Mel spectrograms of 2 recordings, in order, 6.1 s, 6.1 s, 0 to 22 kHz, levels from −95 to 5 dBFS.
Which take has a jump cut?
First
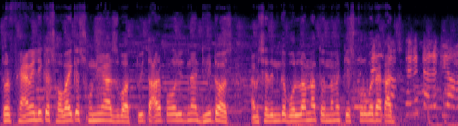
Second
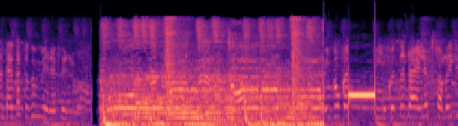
second; 1 cut; at 4.3 s

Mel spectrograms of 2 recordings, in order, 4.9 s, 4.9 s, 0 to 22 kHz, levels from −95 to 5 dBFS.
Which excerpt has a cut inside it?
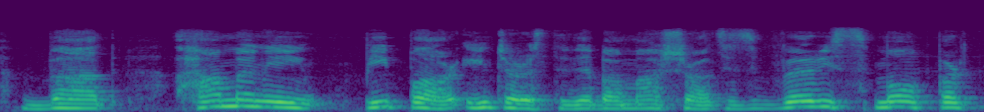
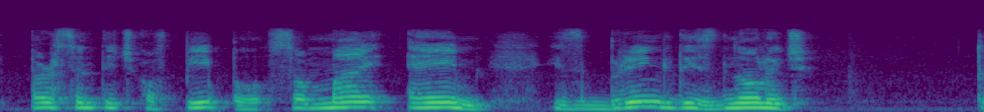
first; 1 cut; at 1.7 s

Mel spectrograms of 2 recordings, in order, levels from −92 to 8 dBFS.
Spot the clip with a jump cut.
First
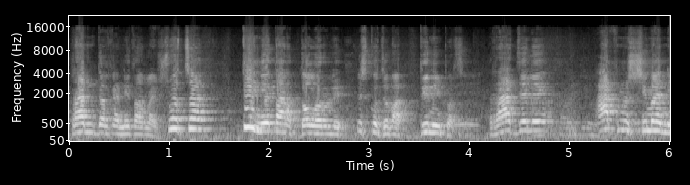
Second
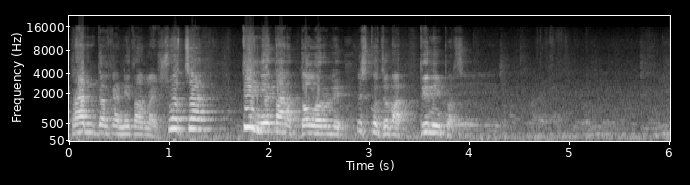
first; 1 cut; at 4.0 s

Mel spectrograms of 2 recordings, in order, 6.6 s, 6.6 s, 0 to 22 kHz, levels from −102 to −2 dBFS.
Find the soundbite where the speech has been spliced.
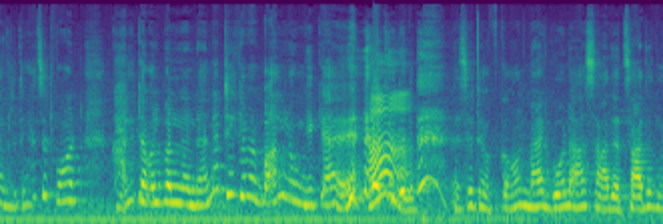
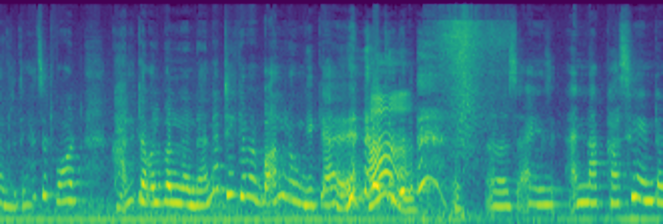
second; 1 cut; at 4.5 s

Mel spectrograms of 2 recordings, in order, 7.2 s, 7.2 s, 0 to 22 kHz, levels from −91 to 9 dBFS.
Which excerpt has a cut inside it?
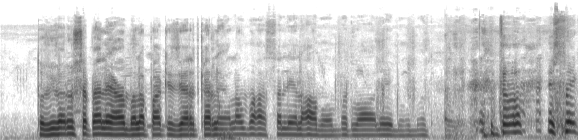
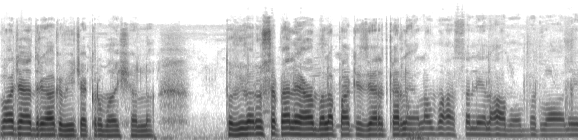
first; 1 cut; at 5.9 s

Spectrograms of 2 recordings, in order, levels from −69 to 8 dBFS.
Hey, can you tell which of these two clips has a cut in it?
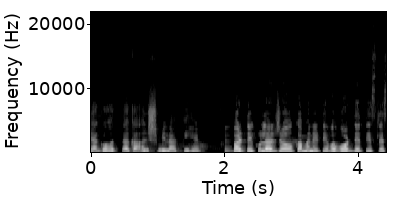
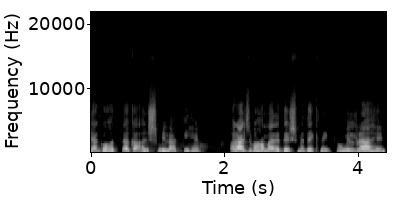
first; 1 cut; at 2.0 s

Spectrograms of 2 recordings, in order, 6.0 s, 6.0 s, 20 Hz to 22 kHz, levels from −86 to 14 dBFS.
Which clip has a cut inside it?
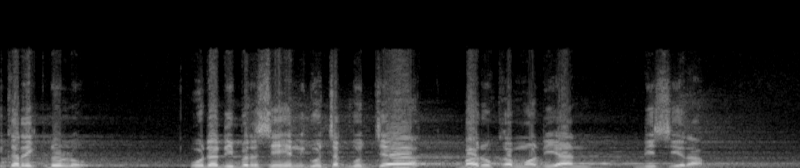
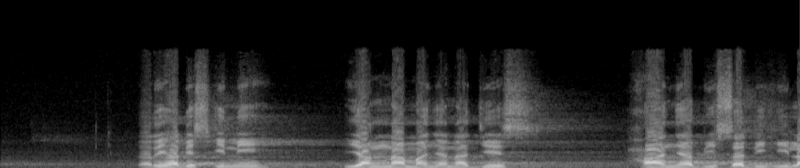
second; 1 cut; at 1.1 s

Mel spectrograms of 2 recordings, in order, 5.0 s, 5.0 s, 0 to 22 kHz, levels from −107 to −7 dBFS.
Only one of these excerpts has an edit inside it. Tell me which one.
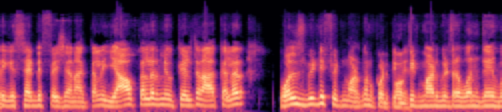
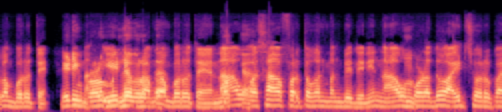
first; 1 cut; at 4.1 s

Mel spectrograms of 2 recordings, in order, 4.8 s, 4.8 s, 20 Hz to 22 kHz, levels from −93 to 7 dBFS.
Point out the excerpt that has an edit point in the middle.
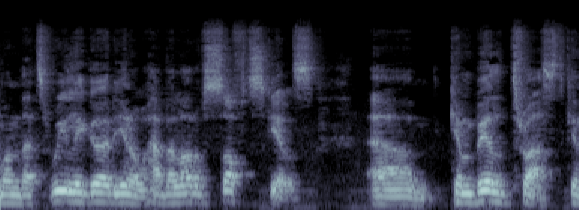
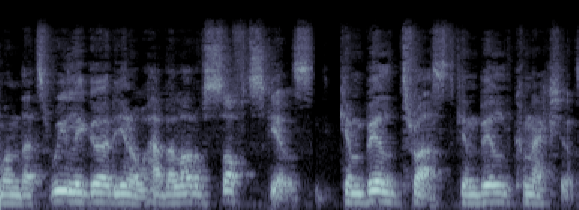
second; 1 cut; at 2.7 s

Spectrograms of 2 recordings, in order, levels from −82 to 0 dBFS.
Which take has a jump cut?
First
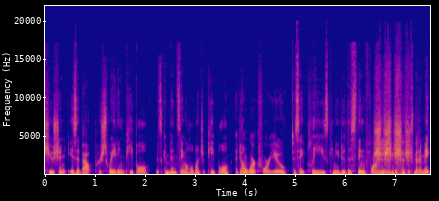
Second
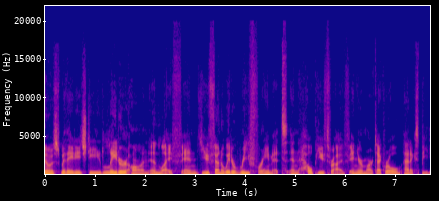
first; 3 cuts; at 2.2 s, 3.8 s, 4.9 s

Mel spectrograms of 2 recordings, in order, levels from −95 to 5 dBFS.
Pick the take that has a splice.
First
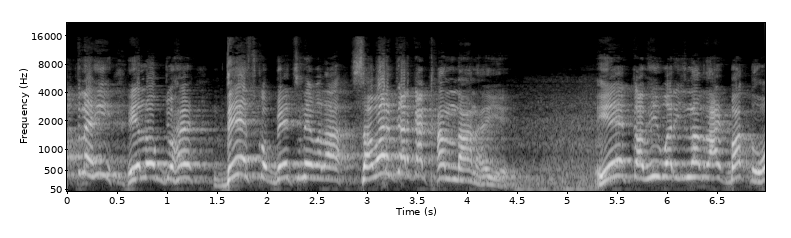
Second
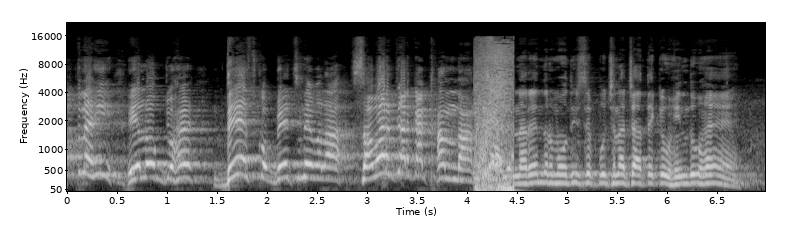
second; 1 cut; at 4.1 s

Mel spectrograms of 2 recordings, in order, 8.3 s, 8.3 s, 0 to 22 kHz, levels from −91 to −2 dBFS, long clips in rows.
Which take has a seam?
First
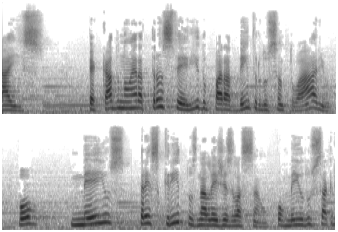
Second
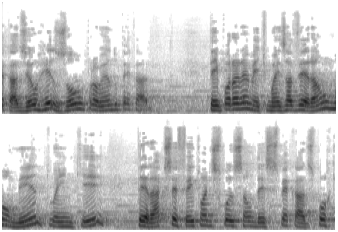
first; 2 cuts; at 4.2 s, 5.7 s

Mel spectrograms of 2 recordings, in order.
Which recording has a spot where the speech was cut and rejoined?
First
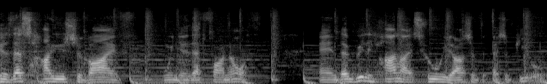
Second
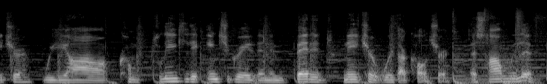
second; 1 cut; at 3.3 s

